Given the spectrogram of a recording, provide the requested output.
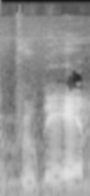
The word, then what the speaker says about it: Grubert: Now, The Major is Major Grubert, or Grubert, Major Grubert, if you prefer the French pronunciation, one of Moebius's characters,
